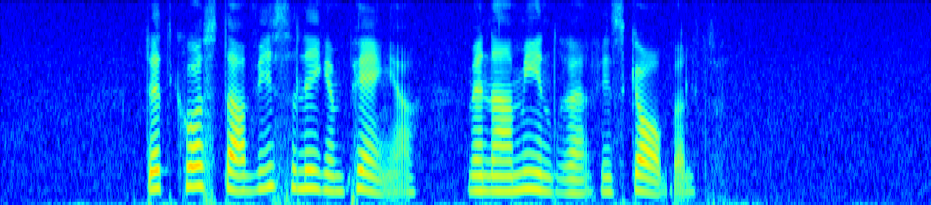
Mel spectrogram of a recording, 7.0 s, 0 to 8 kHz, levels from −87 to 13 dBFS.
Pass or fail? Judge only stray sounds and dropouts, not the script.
pass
